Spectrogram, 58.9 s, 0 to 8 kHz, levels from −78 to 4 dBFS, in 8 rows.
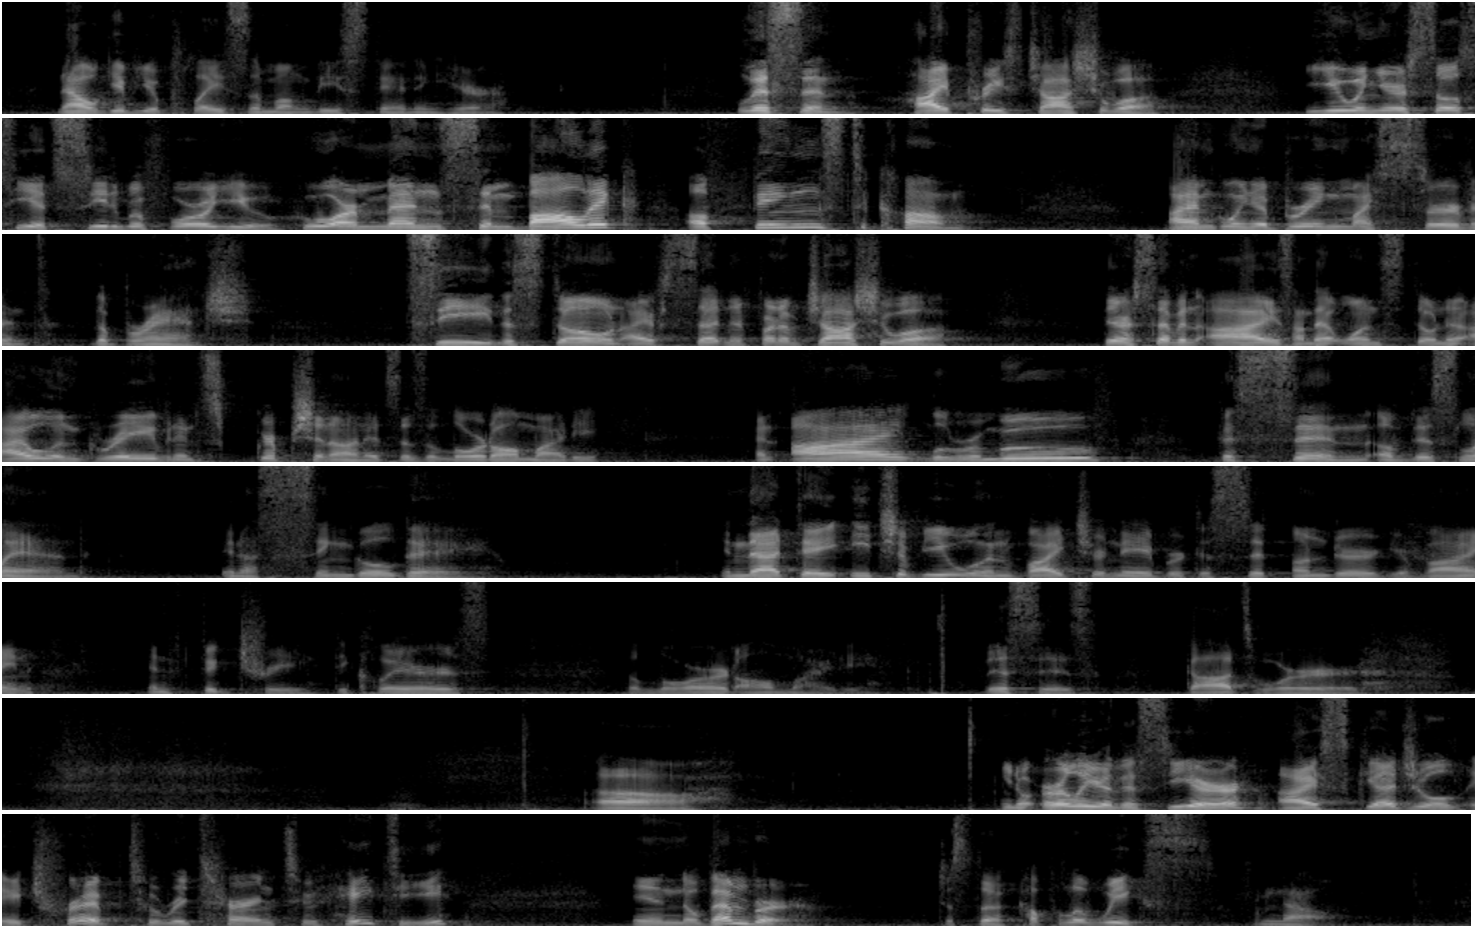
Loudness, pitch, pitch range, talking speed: -30 LUFS, 120 Hz, 95-145 Hz, 130 wpm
